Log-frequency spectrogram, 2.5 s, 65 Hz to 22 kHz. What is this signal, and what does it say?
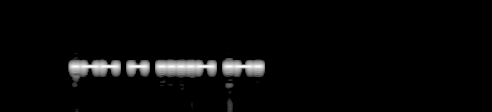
Morse code, heard as a keyed tone, about 52 wpm, 700 Hz. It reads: WT4R
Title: USA Call Signs - 4 Characters - 3x Character Spacing - 50wpm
